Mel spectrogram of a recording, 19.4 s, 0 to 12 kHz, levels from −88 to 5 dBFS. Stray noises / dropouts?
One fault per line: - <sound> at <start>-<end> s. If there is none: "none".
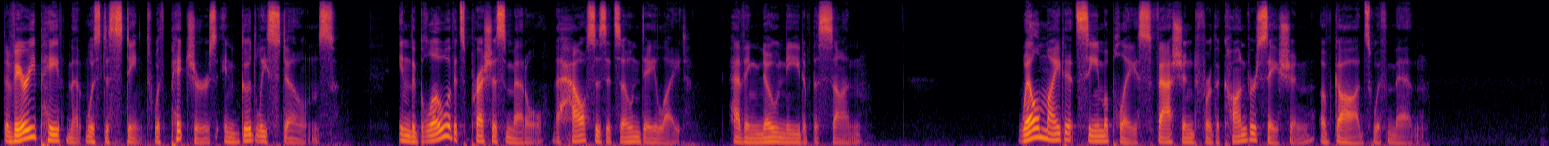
none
